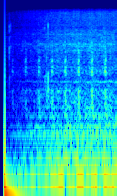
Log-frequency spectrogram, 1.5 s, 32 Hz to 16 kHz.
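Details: 1994 BMW 325is (E36): sharp fast ticking, six or seven per second, over a slightly rough idle, smoothing above idle; no codes; began after a long 135+ mph run; cause unknown.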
